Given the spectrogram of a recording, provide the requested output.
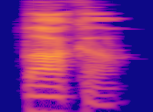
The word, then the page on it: barker: Australian English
